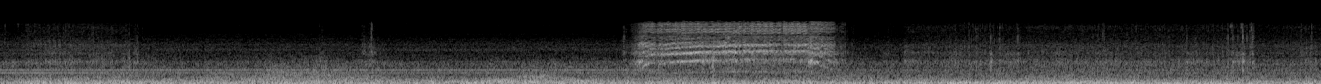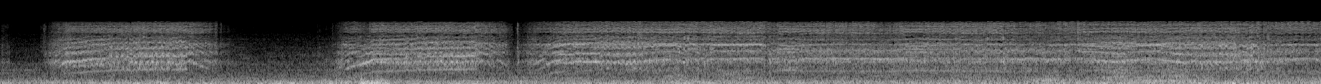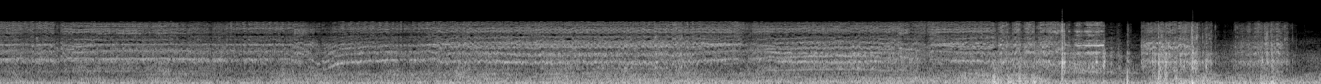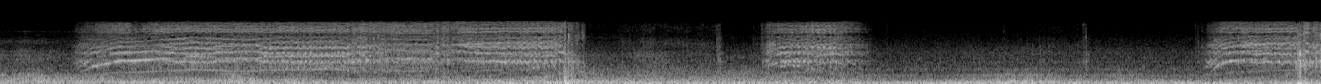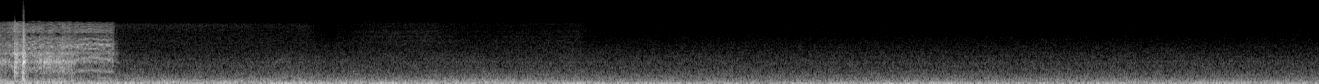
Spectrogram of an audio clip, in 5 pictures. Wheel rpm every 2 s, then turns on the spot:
10, 0, 0, 110, 30, 20, 30, 80, 90, 120, 160, 160, 160, 160, 140, 160, 160, 160, 100, 50, 110, 160, 100, 40, 10, 30, 150, 10, 0, 0, 0, 0, 0.
0-2 8-12 36-38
